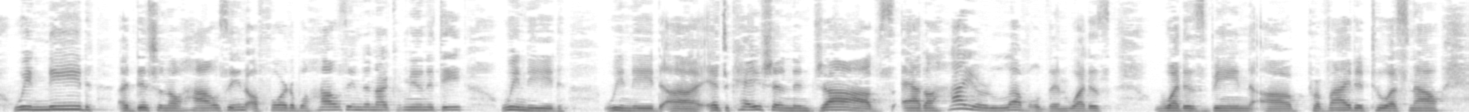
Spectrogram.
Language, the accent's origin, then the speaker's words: English; St. Paul, Minnesota, United States; I'm a lifelong resident of Rondo. I was born and raised in St. Paul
